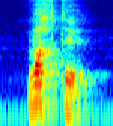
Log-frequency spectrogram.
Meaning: singular present subjunctive of wachten
- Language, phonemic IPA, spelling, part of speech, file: Dutch, /ˈwɑxtə/, wachte, verb, Nl-wachte.ogg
